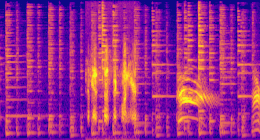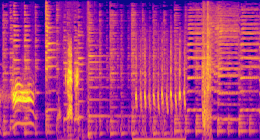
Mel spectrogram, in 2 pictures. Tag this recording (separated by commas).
outside, urban or man-made, Speech, Music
